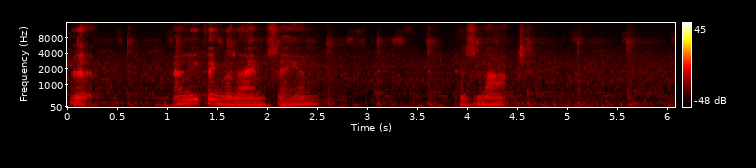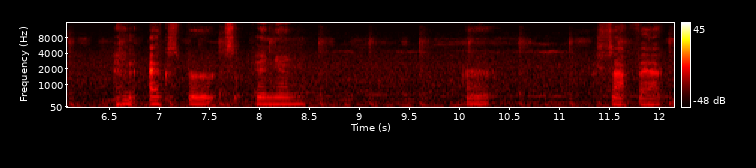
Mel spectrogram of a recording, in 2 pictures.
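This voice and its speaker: A woman with a low voice and a heavy smoker's rasp, thick with creak. She talks slowly through an amateur tutorial in a casual, rambling, self-effacing way. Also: expressive, music in the background, poor audio. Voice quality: rough, raspy smoker's voice. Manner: rambling, self-deprecating, loses train of thought. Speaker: amateur nail tutorial host. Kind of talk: casual hands-on tutorial chat.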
